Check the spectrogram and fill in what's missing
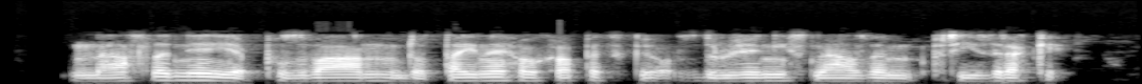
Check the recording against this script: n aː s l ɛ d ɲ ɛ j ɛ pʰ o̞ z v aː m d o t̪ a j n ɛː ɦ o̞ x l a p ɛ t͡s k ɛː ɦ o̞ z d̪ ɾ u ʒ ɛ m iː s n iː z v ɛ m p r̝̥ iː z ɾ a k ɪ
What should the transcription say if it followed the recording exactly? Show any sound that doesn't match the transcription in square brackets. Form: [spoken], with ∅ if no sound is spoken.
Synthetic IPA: n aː s l ɛ d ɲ ɛ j ɛ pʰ o̞ z v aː [n] d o t̪ a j n ɛː ɦ o̞ x l a p ɛ t͡s k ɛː ɦ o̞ z d̪ ɾ u ʒ ɛ [ɲ] iː s n [aː] z v ɛ m p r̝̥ iː z ɾ a k ɪ

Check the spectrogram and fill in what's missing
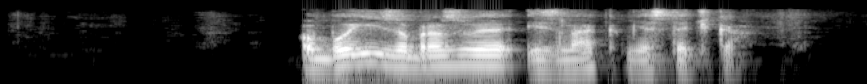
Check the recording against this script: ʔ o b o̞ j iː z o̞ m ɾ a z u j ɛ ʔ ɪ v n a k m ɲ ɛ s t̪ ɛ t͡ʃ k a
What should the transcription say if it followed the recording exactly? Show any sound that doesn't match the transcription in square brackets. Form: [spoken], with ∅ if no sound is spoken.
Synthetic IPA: ʔ o b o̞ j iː z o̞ [b] ɾ a z u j ɛ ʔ ɪ [z] n a k m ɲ ɛ s t̪ ɛ t͡ʃ k a

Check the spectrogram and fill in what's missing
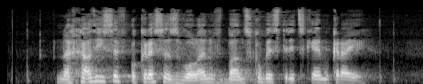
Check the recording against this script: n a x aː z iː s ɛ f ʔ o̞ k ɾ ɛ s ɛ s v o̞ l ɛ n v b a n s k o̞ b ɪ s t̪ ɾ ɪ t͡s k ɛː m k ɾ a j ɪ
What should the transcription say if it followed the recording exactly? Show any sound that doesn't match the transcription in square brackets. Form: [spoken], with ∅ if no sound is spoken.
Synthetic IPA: n a x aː z iː s ɛ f ʔ o̞ k ɾ ɛ s ɛ [z] v o̞ l ɛ n v b a n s k o̞ b ɪ s t̪ ɾ ɪ t͡s k ɛː m k ɾ a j ɪ

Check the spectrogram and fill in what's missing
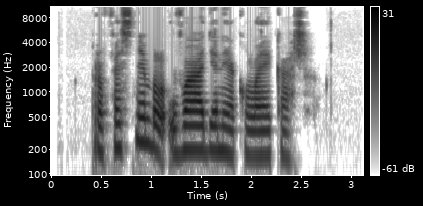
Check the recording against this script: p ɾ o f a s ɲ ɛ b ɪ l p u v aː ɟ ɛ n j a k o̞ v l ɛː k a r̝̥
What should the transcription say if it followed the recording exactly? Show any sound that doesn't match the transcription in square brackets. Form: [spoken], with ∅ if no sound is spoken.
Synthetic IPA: p ɾ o f [ɛ] s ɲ ɛ b ɪ l [ʔ] u v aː ɟ ɛ n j a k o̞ [∅] l ɛː k a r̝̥

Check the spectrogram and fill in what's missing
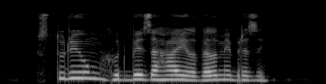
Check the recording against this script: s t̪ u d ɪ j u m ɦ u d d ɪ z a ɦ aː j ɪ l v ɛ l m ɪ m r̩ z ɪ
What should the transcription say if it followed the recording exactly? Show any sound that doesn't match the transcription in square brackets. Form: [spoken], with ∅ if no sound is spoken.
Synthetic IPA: s t̪ u d ɪ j u m ɦ u d [b] ɪ z a ɦ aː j ɪ l v ɛ l m ɪ [b] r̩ z ɪ

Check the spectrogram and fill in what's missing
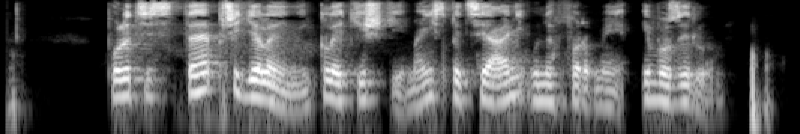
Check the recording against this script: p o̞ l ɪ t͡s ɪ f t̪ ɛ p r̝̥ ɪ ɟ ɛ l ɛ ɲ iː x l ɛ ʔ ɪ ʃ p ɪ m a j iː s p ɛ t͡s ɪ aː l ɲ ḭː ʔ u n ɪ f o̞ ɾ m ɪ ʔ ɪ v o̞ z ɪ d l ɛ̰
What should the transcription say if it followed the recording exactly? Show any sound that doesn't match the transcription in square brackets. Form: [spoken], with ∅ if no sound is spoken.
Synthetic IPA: p o̞ l ɪ t͡s ɪ [s] t̪ [ɛː] p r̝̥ ɪ ɟ ɛ l ɛ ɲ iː [k] l ɛ [c] ɪ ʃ [c] ɪ m a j iː s p ɛ t͡s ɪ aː l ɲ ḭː ʔ u n ɪ f o̞ ɾ m ɪ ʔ ɪ v o̞ z ɪ d l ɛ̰

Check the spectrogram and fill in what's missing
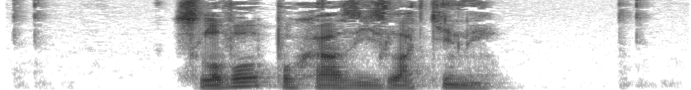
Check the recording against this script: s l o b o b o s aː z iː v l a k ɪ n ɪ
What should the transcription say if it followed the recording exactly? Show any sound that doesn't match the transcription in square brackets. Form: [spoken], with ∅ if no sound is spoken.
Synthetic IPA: s l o [v] o [p] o [x] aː z iː [z] l a [c] ɪ n ɪ

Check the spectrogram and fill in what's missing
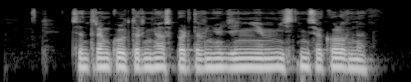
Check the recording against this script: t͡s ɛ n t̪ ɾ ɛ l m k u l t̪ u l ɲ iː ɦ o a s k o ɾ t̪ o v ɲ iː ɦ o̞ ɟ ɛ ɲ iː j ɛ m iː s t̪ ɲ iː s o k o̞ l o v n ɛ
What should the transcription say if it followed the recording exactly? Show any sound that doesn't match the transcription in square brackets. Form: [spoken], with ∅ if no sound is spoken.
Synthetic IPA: t͡s ɛ n t̪ ɾ ɛ [∅] m k u l t̪ u [ɾ] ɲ iː ɦ o a s [p] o ɾ t̪ o v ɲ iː ɦ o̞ ɟ ɛ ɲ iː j ɛ m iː s t̪ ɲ iː s o k o̞ l o v n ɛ

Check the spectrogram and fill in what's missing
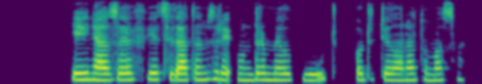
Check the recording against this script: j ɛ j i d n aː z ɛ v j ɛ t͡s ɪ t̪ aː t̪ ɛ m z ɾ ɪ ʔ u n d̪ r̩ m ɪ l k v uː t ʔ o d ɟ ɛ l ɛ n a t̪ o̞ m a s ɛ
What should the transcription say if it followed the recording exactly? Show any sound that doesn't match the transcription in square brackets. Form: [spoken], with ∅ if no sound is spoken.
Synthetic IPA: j ɛ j i [∅] n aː z ɛ [f] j ɛ t͡s ɪ t̪ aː t̪ ɛ m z ɾ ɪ ʔ u n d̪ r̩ m ɪ l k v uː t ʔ o d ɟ ɛ l ɛ n a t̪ o̞ m a s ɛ

